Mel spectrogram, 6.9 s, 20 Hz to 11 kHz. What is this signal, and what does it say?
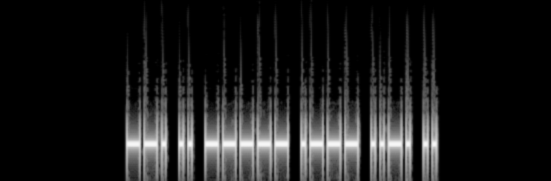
Morse code, heard as a keyed tone, about 22 wpm, 700 Hz. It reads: GI0JFI
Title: DXCC-100 Call Signs - 6 Characters - Repeated 3x - 22wpm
